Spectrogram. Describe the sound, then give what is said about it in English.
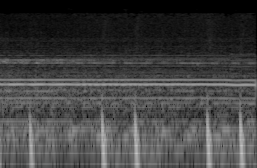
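A slow heartbeat of five low, soft thumps, mostly falling in close pairs, over a steady humming drone with no voices. “You lifted the seed to your ear and you heard the sweet beating of her heart.”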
